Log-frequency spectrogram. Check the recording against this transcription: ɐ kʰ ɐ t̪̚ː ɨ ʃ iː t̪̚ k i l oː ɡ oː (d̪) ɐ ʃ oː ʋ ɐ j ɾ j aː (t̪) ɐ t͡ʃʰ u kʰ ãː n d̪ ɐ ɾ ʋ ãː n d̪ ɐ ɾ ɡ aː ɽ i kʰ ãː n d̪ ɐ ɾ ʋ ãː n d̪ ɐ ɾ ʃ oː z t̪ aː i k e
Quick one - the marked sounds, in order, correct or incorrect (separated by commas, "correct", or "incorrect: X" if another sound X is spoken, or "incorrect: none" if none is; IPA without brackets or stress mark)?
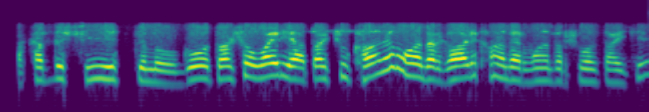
incorrect: t̪, correct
